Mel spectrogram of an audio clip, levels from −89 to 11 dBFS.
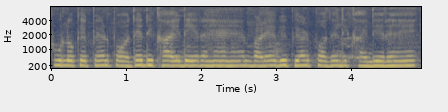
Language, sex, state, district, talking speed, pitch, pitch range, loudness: Hindi, female, Uttar Pradesh, Lucknow, 195 wpm, 220 Hz, 215-225 Hz, -14 LUFS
